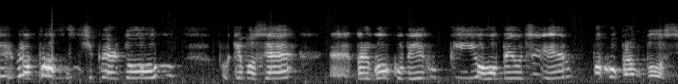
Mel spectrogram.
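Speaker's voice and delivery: acted, very high screaming cry. Retelling a man at a talk who hugged him: imitating a man shouting. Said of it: "O cara me abraçou e começou a gritar".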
